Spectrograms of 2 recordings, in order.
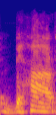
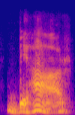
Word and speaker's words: Bihar: And we know the name of the state of modern India, Bihar state.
